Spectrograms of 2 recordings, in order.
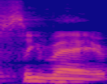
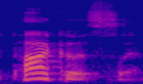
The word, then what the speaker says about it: Paco Slim: I really thought it was Slime for a long time. Oh. Right, you did? I said that jokingly. Yeah. I did. That's how I pronounced it in my head. But then he was like, it's Paco Slim.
